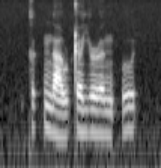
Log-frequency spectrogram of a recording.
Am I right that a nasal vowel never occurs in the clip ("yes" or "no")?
yes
